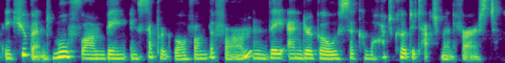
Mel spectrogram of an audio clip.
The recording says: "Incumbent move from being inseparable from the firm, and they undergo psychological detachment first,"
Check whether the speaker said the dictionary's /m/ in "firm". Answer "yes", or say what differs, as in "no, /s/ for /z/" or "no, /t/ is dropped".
yes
